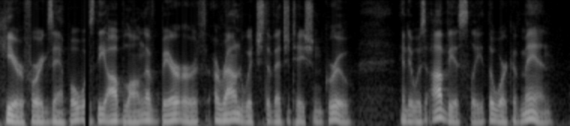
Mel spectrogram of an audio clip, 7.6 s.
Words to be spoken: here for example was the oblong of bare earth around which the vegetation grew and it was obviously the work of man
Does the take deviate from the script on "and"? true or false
false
